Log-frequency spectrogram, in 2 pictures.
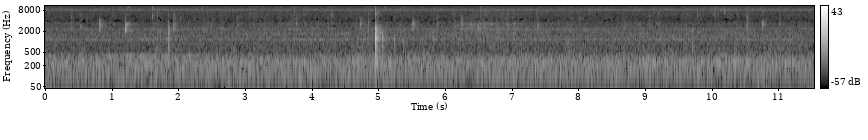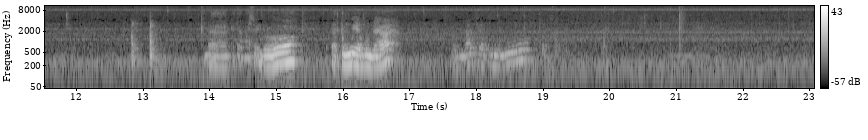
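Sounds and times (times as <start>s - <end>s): batter sizzling in hot oil: 0.0s - 23.0s
spatula tapping pan: 12.8s - 13.4s.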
